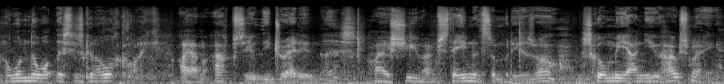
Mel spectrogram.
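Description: A man's voice: medium pitch, fast talker, hardly any pauses, crowd noise. A young Welsh man from the UK filming a casual travel vlog, chatty and upbeat, talking to a handheld camera on a cruise ship. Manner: chatty, upbeat, thinking aloud while walking. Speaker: travel vlogger. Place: cruise ship decks, cabins and bar. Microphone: handheld camera at arm's length.

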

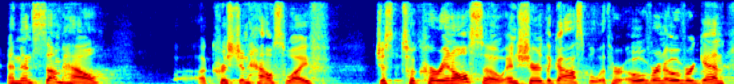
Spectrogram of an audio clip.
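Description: A middle-aged man preaching a sermon in a church, retelling stories and dropping his voice low and soft for quoted lines. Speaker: guest preacher. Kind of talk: sermon with storytelling. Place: church sanctuary.

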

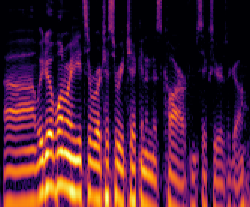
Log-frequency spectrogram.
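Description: Lively, blunt man chatting on stream. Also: lowish voice, racing, faint music behind. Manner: blunt, swears often, lively. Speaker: co-host reacting to videos. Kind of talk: casual stream chat.

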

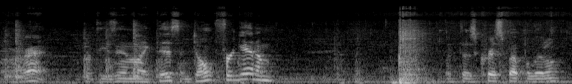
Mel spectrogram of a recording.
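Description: Amid background noise, a man in his forties films himself on a handheld phone cooking fish in his home kitchen for his fishing vlog. His mid-range voice moves at normal speed as he chats in a relaxed way.

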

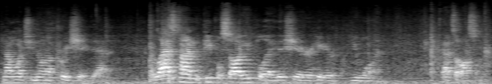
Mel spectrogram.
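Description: A man's voice: mid-range voice, a little fast. A man, a basketball coach, giving an earnest locker room speech to his team, repeating phrases for emphasis. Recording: echoey room, distant mic, faint noise.

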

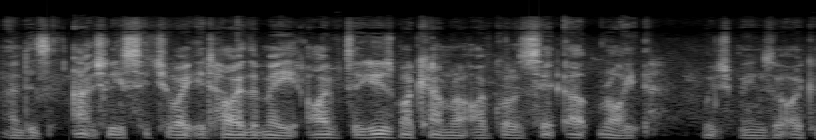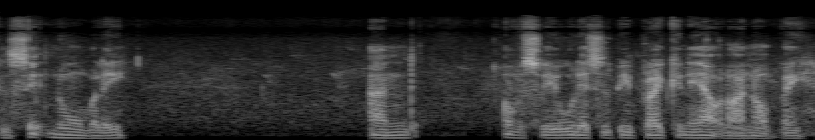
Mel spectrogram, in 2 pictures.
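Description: A middle-aged man with an English accent talks through his setup in a chatty, matter-of-fact way. His voice sits low and stays flat. He is outdoors with the camera at arm's length, faint birdsong and insects behind him. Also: brisk, slight background noise. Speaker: wildlife photographer. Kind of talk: casual outdoor vlog narration. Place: outdoors in a field by trees.

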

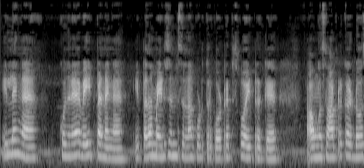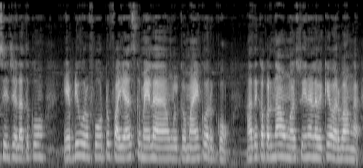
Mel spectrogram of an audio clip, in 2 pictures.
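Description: A woman voicing a calm, firm hospital doctor in a cartoon, speaking in a measured, reassuring way. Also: fairly high pitch, voice pushed down, close to an everyday voice. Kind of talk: cartoon voice acting.

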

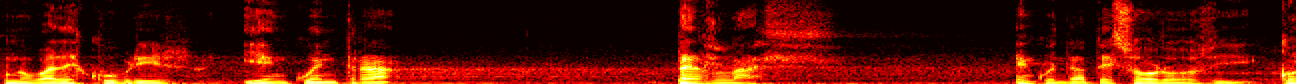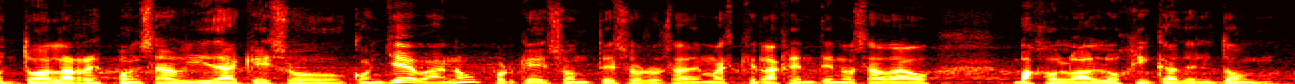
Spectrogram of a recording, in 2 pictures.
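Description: A man's voice: medium pitch, fairly even intonation, moderate pace, bright, forceful tone. A middle-aged man giving a reflective conference lecture at a podium microphone, asking rhetorical questions. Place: large ornate hall, indoors. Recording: long hall reverb, faint noise.

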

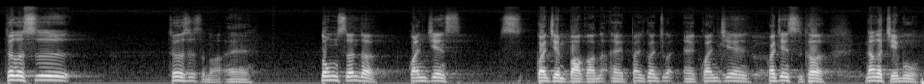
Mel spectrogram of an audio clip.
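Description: Man, Taiwanese Mandarin accent, informal lecture, rambling with restarts, slightly high voice, long room reverb. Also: brisk, a little mellow. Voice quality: rambling, many restarts and exclamations.

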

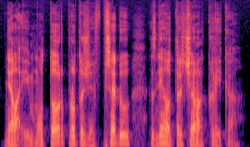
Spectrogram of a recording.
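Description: A man with a Silesian accent reading an audiobook in an expressive storytelling style. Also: mid-range voice, no room sound, studio quality. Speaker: audiobook narrator. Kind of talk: scripted narration.

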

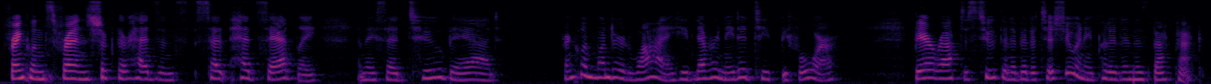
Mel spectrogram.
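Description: A woman, a pre-K teacher, reading a picture book aloud to children, explaining the pictures gently. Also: medium pitch, fairly even intonation, moderate pace.

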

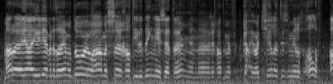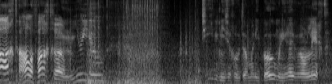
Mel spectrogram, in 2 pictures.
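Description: Speaking at a normal speed in a high, sharp-toned voice, a young man chats cheerfully to viewers in a travel vlog and makes playful mouth sound effects. The handheld camera recording, made in a car and outdoors, carries slight background noise and music beneath him.

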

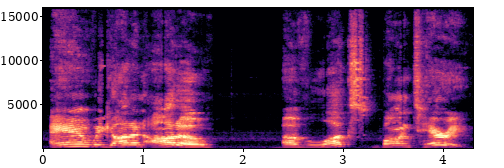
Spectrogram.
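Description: A man's voice: high-pitched, expressive, slow pace, fairly bright tone. Chatty man opening trading cards. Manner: chatty, upbeat, drops into mumbling asides. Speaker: card break host. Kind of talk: casual card-opening commentary.

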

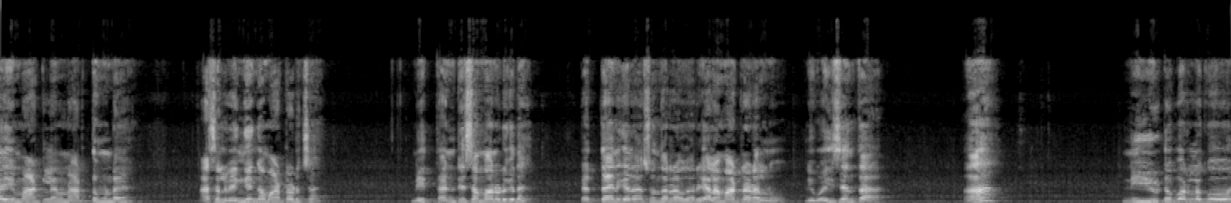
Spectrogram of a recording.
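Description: A man from Kadapa with a Kadapa Telugu accent, a preacher scolding a rival with rapid rhetorical questions and repetition. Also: high-pitched, a bit bright. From Kadapa, Andhra Pradesh. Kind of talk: confrontational rebuttal speech.

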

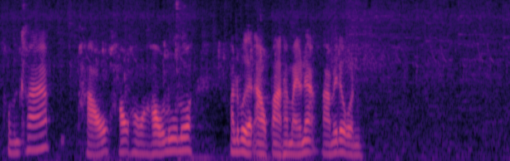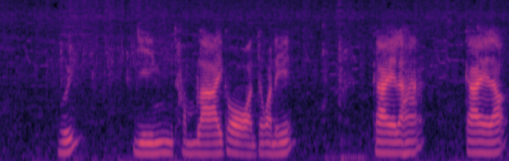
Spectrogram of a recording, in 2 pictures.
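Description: A man giving casual gameplay commentary, excitable, often exclaiming and groaning. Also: on the high side, normal speed, pauses often, a little hiss or hum. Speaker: gamer. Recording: dull lo-fi audio with game music. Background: game music.

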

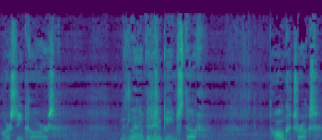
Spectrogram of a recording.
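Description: A deep-voiced middle-aged man speaks very slowly, with little pitch movement. He collects toys, owns a store, and hosts a vlog, where he casually shows things off in short, folksy, offhand phrases. A handheld phone behind the camera records him outdoors in a backyard and cluttered storage shed, with obvious noise.

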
